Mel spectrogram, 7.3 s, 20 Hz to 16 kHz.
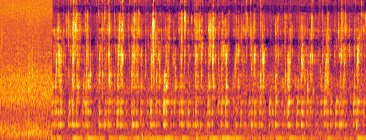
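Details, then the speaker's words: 1975 Autocar truck with engine off, after new hoses and belts: irregular gurgling and dripping as air bubbles up in the radiator; blocking the shutterstat changed nothing, cause unknown, owner checking the air compressor discharge line. "I did notice an issue yesterday. I'll put a clip here. Getting air bubbles in the radiator when the truck is off."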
